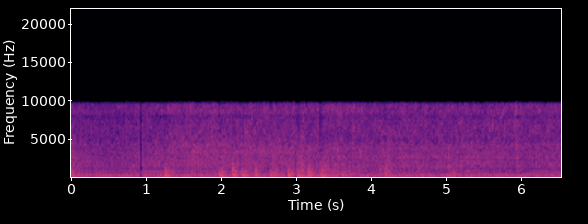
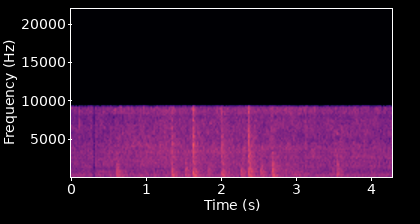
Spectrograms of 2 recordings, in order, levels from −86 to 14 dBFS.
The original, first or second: second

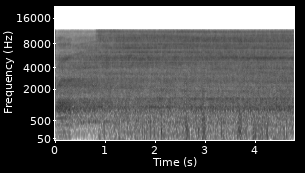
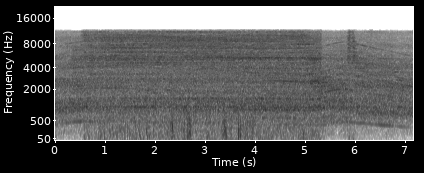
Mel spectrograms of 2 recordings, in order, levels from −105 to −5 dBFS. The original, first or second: second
